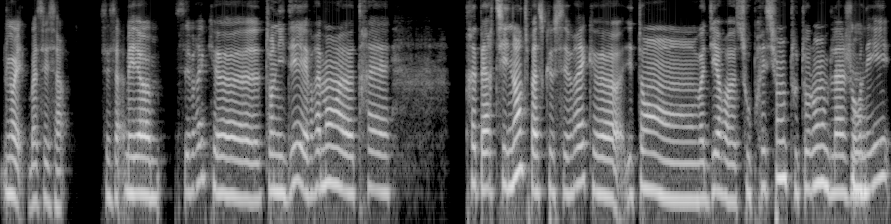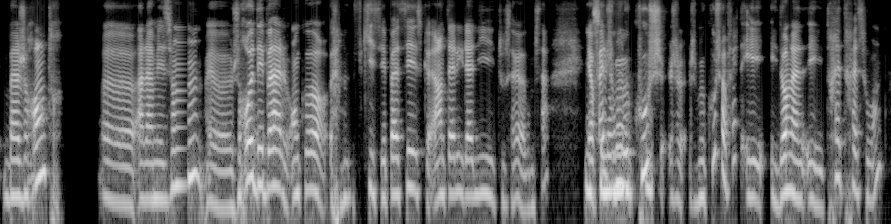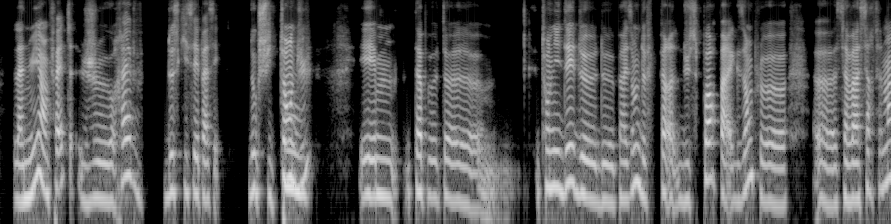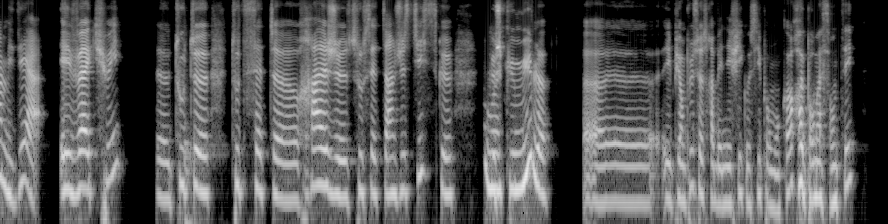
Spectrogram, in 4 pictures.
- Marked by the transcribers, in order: stressed: "rentre"; stressed: "redéballe"; chuckle; stressed: "couche"; tapping; stressed: "rêve"; stressed: "tendue"; stressed: "évacuer"; other background noise; drawn out: "Heu"; chuckle
- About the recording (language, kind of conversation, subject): French, advice, Comment gérer mon ressentiment envers des collègues qui n’ont pas remarqué mon épuisement ?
